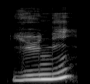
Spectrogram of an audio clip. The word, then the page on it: Jüni: Bas-Rhin; Strasbourg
